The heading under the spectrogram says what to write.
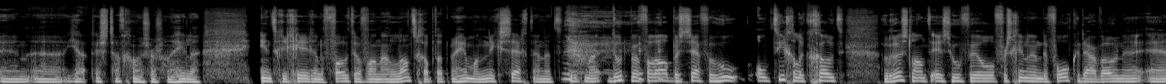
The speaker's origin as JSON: {"language": "Dutch", "town": "Wageningen", "region": "Gelderland", "country": "Netherlands", "said": "Ja, ik kom zelf uit Wageningen."}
